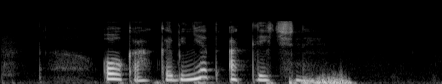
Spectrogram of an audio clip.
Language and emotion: Russian, positive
